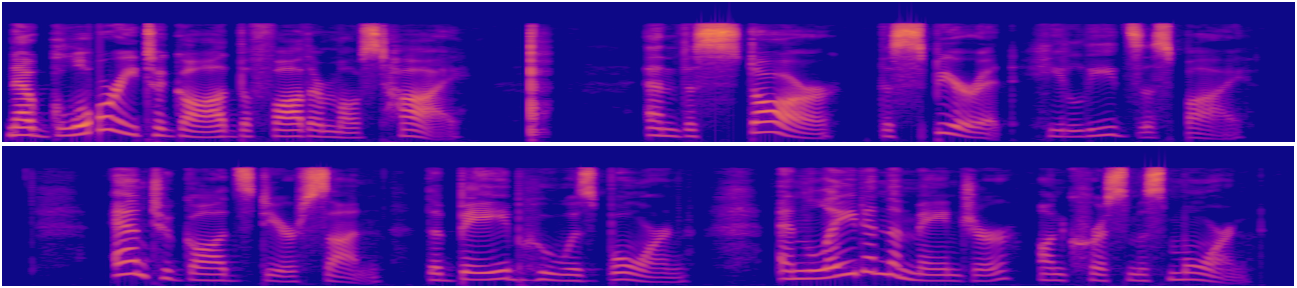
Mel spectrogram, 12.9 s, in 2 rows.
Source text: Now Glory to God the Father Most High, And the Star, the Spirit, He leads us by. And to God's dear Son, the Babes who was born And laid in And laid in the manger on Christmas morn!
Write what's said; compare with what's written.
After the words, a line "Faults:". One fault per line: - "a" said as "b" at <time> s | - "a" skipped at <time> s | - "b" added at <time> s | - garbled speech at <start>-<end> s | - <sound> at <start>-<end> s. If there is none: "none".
Now Glory to God the Father Most High, And the Star, the Spirit, He leads us by. And to God's dear Son, the Babe who was born And laid in the manger on Christmas morn!
Faults:
- dropout at 0.4-0.5 s
- tap at 2.6-2.8 s
- "Babes" said as "Babe" at 8.7 s
- "And laid in" skipped at 10.9 s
